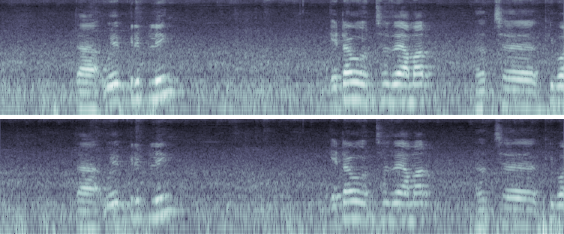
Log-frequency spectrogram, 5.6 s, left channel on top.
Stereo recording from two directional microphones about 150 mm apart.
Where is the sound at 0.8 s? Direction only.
45° left (ahead or behind).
